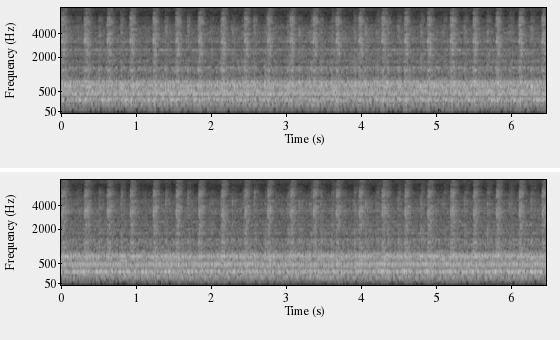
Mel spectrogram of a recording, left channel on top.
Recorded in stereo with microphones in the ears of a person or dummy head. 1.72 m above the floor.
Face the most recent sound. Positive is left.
turn(degrees=50)  # may be behind; listen again after turning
